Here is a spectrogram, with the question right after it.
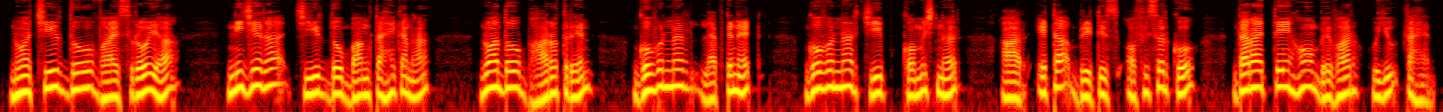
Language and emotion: Santali, neutral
